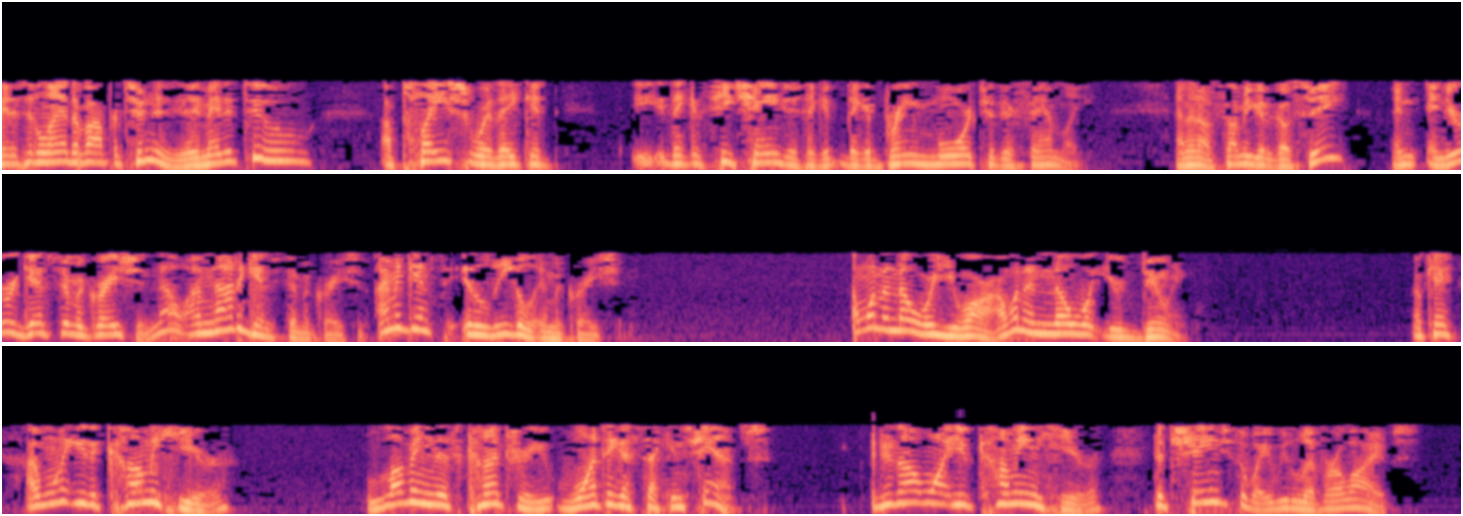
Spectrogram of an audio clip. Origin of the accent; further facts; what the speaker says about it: Boston, Massachusetts, United States; when I grew up in Boston as a kid, we had, we had segregated areas.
